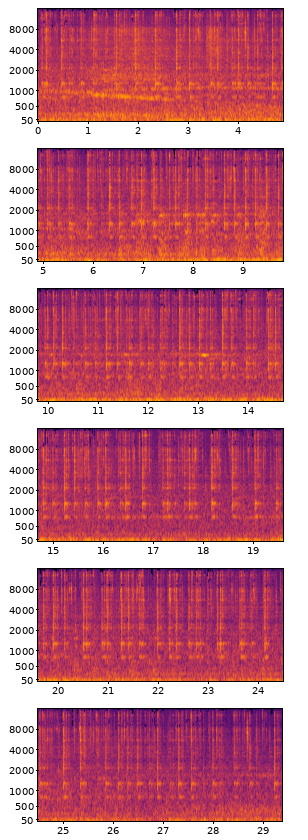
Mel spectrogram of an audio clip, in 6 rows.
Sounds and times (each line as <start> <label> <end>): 0.0 Raindrops resonating inside the gutters 29.3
